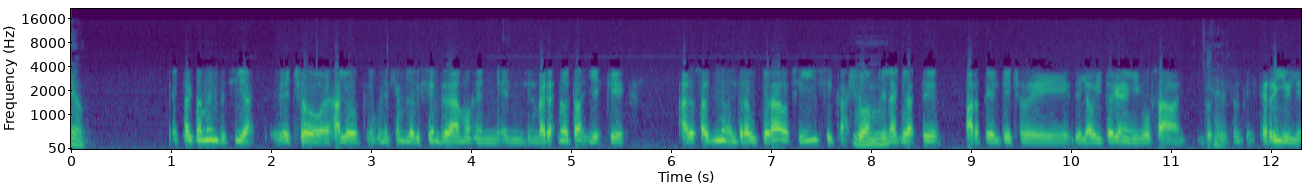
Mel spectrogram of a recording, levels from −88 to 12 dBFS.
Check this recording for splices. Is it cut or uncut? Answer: uncut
